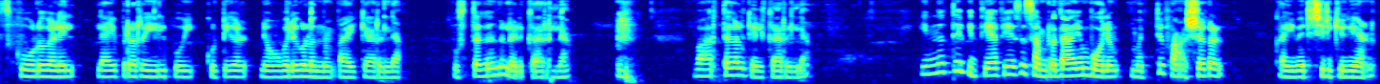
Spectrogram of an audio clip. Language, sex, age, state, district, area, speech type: Malayalam, female, 18-30, Kerala, Thiruvananthapuram, rural, spontaneous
